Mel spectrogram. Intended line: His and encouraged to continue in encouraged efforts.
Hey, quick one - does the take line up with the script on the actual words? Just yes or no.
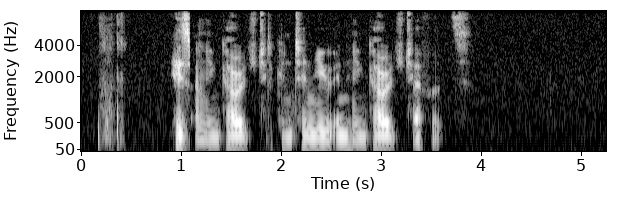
yes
